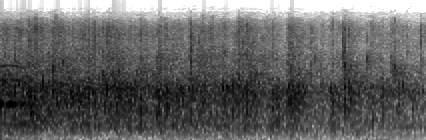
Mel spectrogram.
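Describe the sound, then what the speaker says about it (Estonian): A congregation at a church summer camp's opening service gives a brief round of applause for a member's jubilee birthday. The clapping is dense and steady, filling the room throughout. "Veel üks väike aplaus Markile."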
